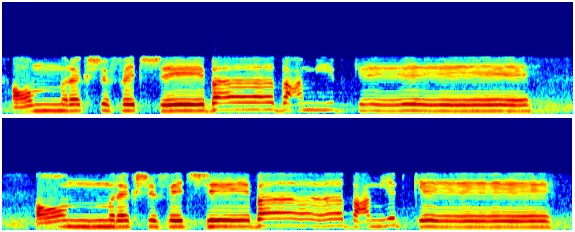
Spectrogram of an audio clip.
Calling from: Jeddah, Makkah Province, Saudi Arabia; اكلمك من جدة حبيبي

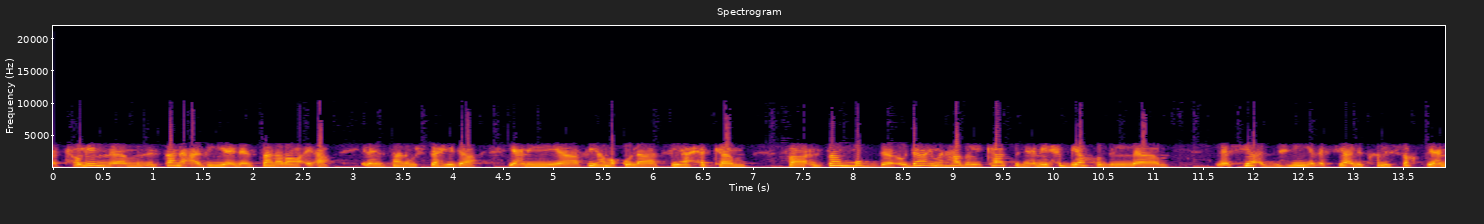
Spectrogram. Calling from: Taif, Makkah Province, Saudi Arabia; اكلمك آه، من الطايف

